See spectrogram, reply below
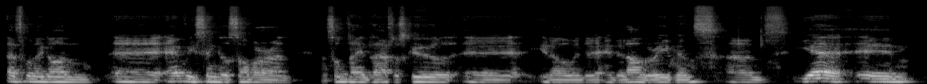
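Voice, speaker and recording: Recorded in an echoey room, this casual podcast interview features a forties-aged guest from Ireland who directs a construction business. His low, darkish voice holds a steady tone at normal speed with few pauses as he rambles chattily through his story, full of fillers and restarts.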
